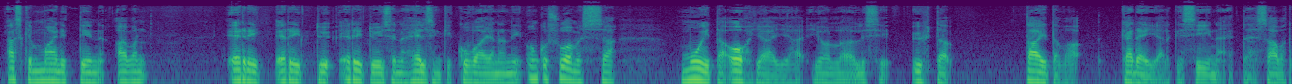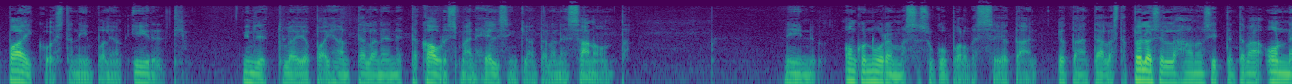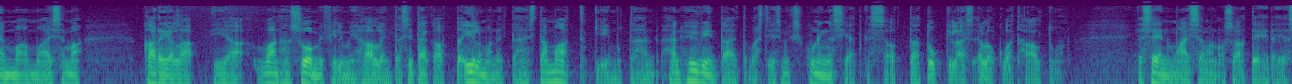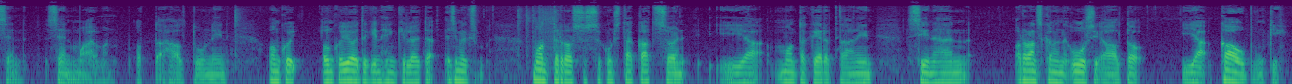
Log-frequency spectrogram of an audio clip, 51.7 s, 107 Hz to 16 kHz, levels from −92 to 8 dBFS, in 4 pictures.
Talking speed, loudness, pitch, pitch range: 115 wpm, -26 LUFS, 105 Hz, 95-115 Hz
